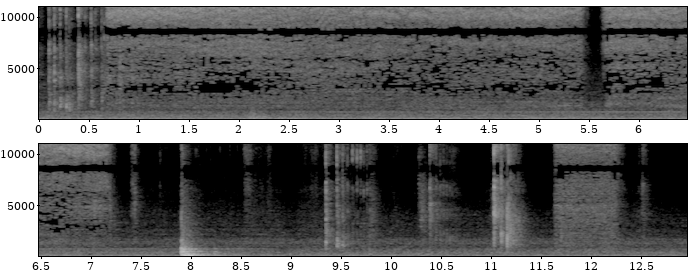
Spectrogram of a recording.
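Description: Aerosol spray paint can hissing in one long spray, broken briefly about five and a half seconds in and stopping about seven seconds in. About a second later comes a single loud thump, followed by a couple of light knocks.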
